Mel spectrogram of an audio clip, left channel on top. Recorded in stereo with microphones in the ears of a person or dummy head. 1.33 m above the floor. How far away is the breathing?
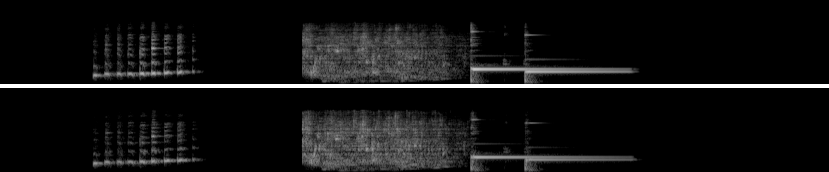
I don't hear breathing.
